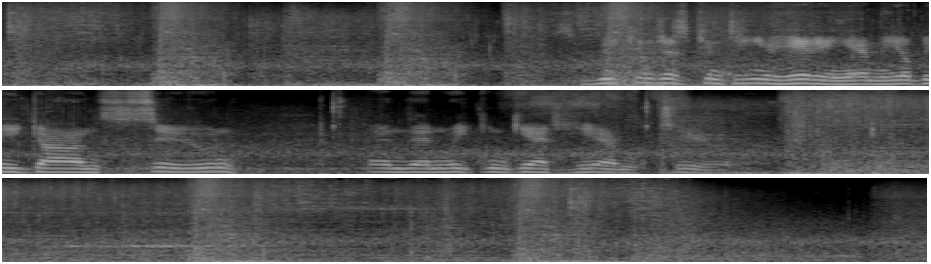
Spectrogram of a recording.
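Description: Magic spells whoosh and burst in short blasts.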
